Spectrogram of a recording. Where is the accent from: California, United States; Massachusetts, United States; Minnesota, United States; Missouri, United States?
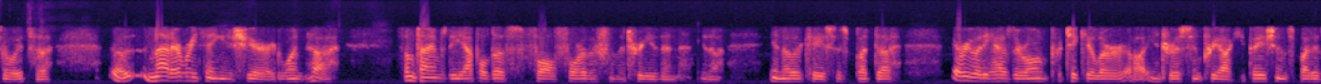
Missouri, United States; St. Louis; also born or lived in New York City; Actually, I'm from St. Louis, Missouri. That's why I'm a St. Louis Cardinals fan.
